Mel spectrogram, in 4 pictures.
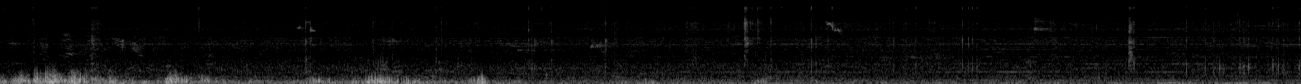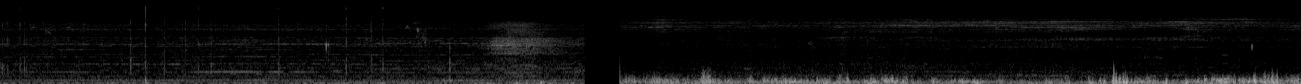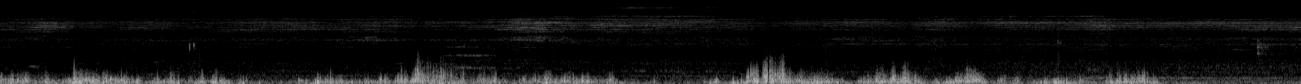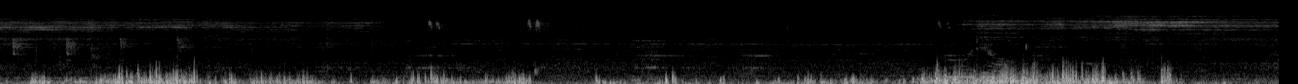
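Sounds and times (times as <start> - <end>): wind buffeting microphone: 0.0 - 17.8, 19.2 - 51.8.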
